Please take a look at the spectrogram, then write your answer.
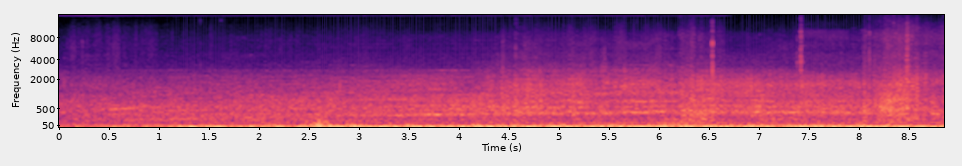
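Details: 2024 Wired Freedom e-bike with fenders removed but rack still on, ridden at low speed: steady low tyre and motor rumble rising with speed. The earlier low-speed motor-vibration rattle is gone; rides normally.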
